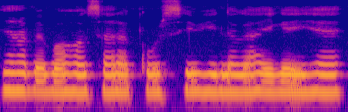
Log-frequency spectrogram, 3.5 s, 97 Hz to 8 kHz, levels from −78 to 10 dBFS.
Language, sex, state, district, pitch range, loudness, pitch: Hindi, female, Jharkhand, Palamu, 210-215 Hz, -13 LUFS, 215 Hz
